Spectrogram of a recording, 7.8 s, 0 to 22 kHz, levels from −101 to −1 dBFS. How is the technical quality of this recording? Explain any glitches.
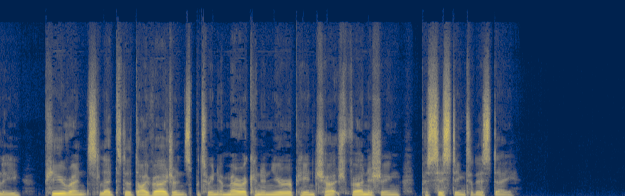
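No technical faults are audible.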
